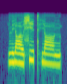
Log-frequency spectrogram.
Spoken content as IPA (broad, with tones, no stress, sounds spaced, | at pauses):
l j ɑ˨˩ ʊ̯ ɕ i˦ t̪ʰ j ɑ˨˩ ŋ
